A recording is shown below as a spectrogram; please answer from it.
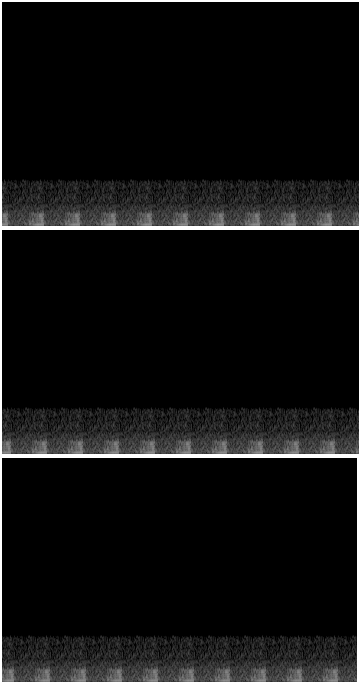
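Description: A steady buzzing hum that pulses evenly, about two and a half times a second, without a break.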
